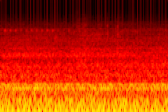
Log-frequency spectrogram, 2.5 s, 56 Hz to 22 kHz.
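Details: 1989 Ford F250 460 V8, 5-speed, 4x4, after valves were lapped (exhaust valves held fluid only about 40 seconds); steady low rumble at idle with even pulses, no ticking, knocking or stumbling. Normal idle.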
